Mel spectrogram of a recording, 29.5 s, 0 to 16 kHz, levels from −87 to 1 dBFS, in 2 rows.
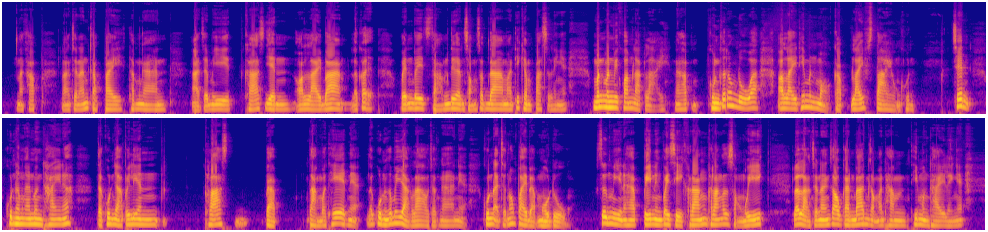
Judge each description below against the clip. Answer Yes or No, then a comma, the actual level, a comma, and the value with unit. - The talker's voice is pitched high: No, low, 120 Hz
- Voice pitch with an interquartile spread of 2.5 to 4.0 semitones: Yes, average, 3.3 semitones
